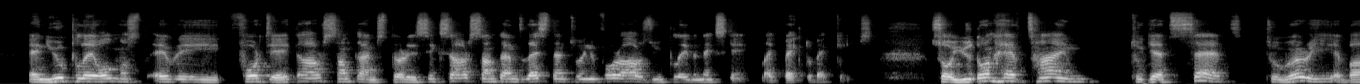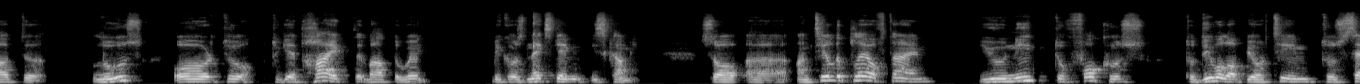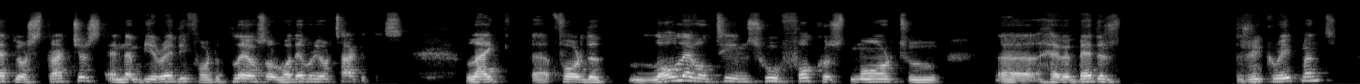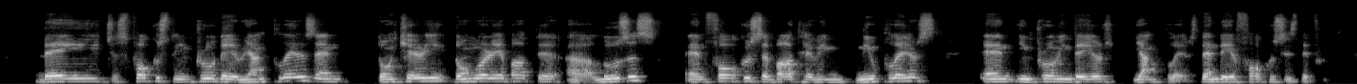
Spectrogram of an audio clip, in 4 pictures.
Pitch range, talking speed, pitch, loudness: 115-145 Hz, 145 wpm, 125 Hz, -19 LUFS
